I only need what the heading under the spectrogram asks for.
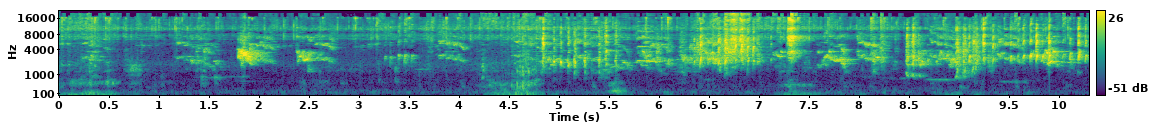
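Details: Budgies in natural morning light while eating and bathing; twittering chirps and scratchy warbles, mixed with low knocks and rustling, growing busier toward the end.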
